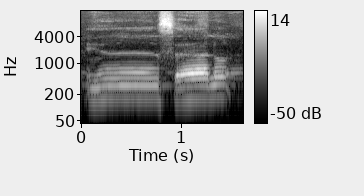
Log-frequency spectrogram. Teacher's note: انسان یہ اس طرح کر کے نا، انسان جو ہمارے ہونٹ ہیں اس کے نیچے جو نواجز جس کو ہم کہتے ہیں عربی میں، اس کے ساتھ دانتوں کے ساتھ زبان کو لگا کے تھوڑا سا سختی سے سیٹی کی طرف جائیں گے تو اس سے سین کی آواز آئے گی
